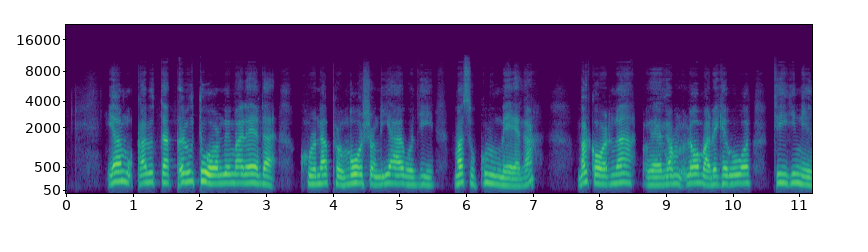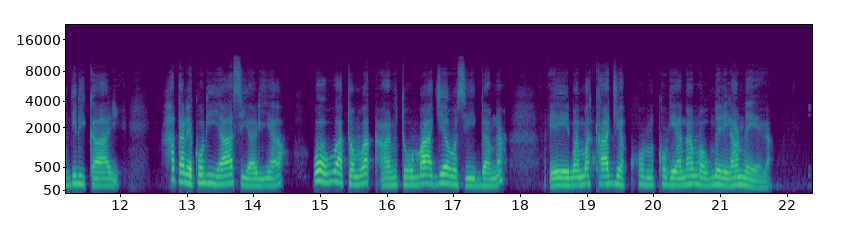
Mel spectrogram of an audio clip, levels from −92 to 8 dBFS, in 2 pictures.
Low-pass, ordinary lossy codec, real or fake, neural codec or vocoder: none; none; fake; codec, 24 kHz, 0.9 kbps, WavTokenizer, medium music audio release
